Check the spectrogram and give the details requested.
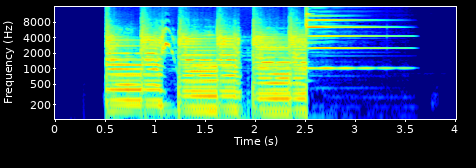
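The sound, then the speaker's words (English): A two-second burst of a loud pop song, played as a quiz tune, with dense, distorted-sounding chords hit in rhythmic blocks, then cut off into a bright ringing tail that fades out. No one speaks. “Here is your third two second tune?”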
